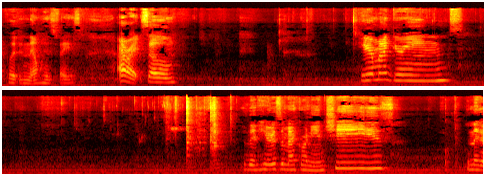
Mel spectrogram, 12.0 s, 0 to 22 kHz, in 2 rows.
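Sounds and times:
low kitchen noise: 0.0 - 12.0
metal tongs clinking on pot: 8.1 - 8.9.

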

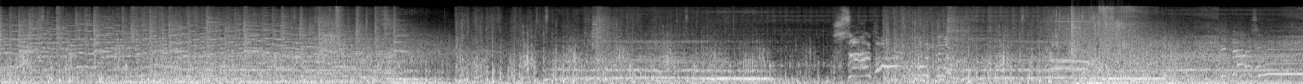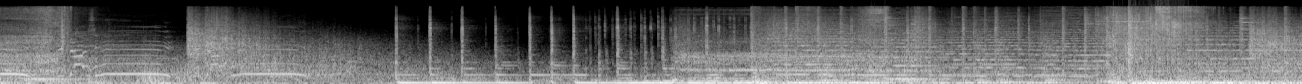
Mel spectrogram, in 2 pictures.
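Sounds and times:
heavy booming rumble: 0.0 - 17.6
deep voice-like creature calls: 5.8 - 13.8, 19.7 - 22.5
higher creature calls: 9.4 - 13.7, 19.8 - 22.4.

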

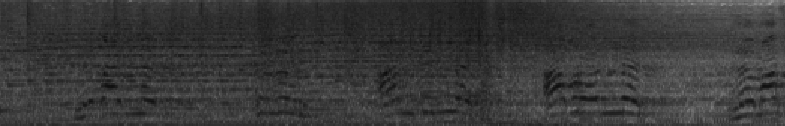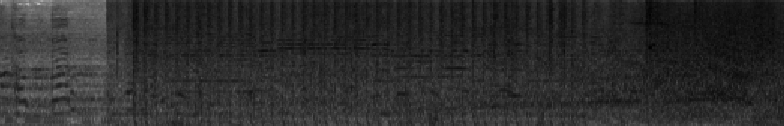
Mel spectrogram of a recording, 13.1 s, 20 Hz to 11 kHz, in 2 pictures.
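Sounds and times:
machine-gun fire: 7.4 - 13.0.

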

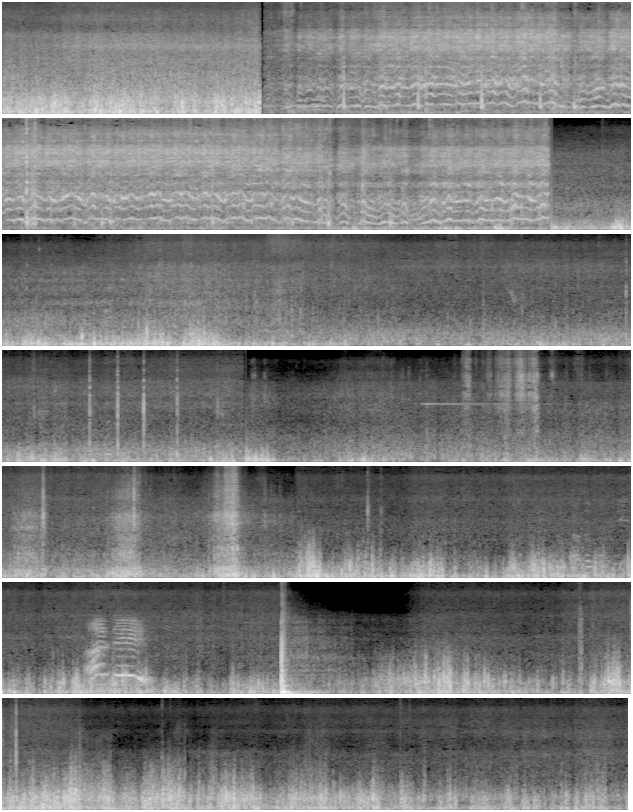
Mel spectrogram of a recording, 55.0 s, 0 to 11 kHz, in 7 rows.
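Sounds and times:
wind noise: 0.0 - 55.0
engine running: 2.3 - 14.7.

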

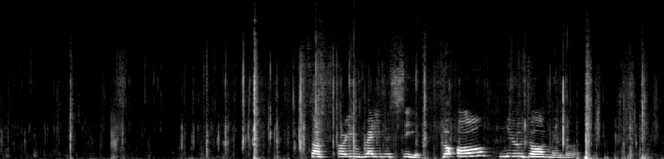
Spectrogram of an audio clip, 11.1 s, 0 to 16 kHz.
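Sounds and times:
paper envelope crinkling: 0.0 - 11.0
sharp paper crackle: 0.0 - 11.0.

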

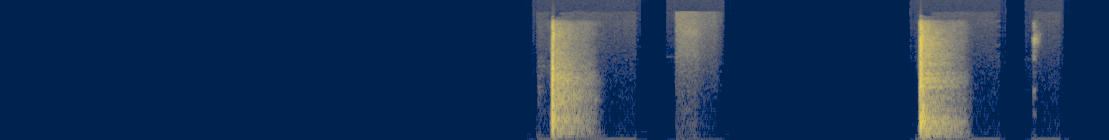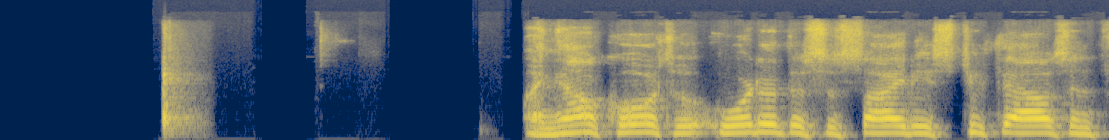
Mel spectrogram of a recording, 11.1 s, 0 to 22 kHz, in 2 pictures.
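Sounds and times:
gavel strike: 2.8 - 3.0, 4.6 - 4.9, 6.4 - 6.6.

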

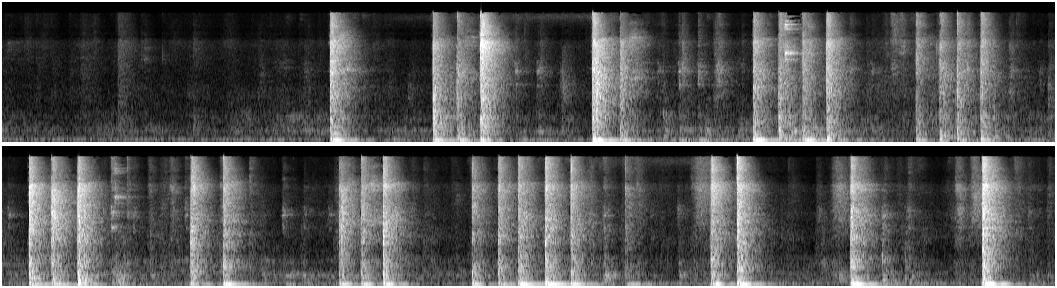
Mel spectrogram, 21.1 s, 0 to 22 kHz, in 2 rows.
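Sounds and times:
boxing gloves punching bag: 3.3 - 21.0.

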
